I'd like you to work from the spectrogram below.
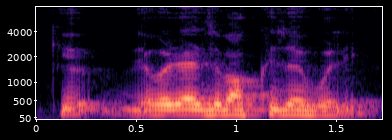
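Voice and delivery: ordinary talk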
